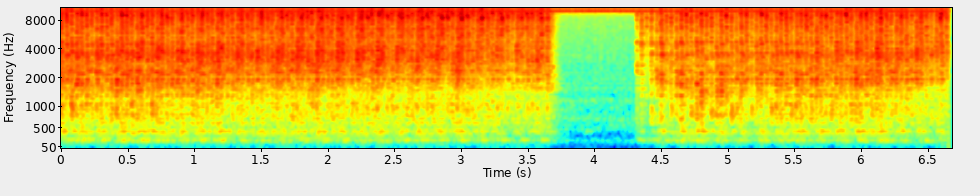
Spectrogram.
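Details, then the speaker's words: Woodturning square blank between centres with a gouge, nearly round: sound changes from clunking corners to a steady, fairly high-pitched hiss, briefly stopping once; smooth continuous cut on a now-round blank. "now as you get round more round you'll hear it goes from a clunk clunk clunk sound which is it the corners hitting it it's like a hissing noise quite quite high pitched and that's that's the sort of sound we're gonna we're trying to listen out for at the moment"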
